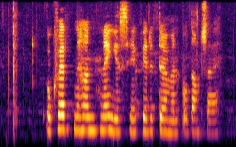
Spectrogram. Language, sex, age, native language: Icelandic, female, 12, Icelandic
